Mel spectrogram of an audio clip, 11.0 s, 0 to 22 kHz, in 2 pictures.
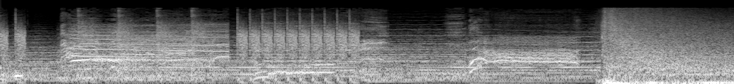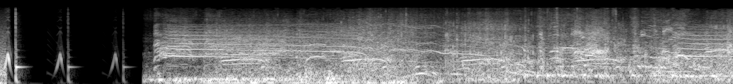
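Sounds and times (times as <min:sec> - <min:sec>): music: 0:00.0 - 0:04.5, 0:09.6 - 0:11.0.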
